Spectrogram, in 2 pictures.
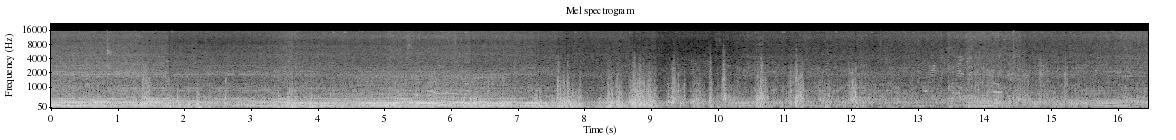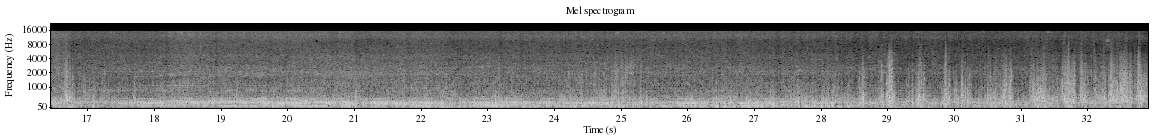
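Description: Motorboat engine running steadily under way, a constant drone with wind and water noise over it, and a few short knocks about eight to twelve seconds in and again near the end.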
